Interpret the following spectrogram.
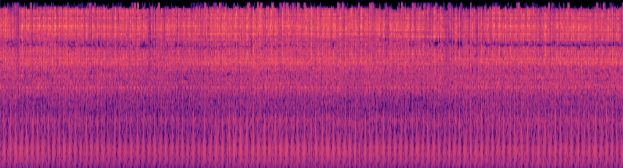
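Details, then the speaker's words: Free curbside Bolens two-stroke string trimmer that wouldn't start, carb fuel screw being turned counterclockwise after clockwise killed it: steady rasping high buzz that never climbs higher; the fastest setting was never found, low top speed. "what i did was i turned the screw counterclockwise to find when the engine was running the fastest but i was never able to find it"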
